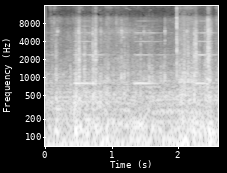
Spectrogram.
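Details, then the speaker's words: Car after brake pad replacement: loose caliper pins had caused noise below 1,600 rpm and have now been tightened. Driving over speed bumps and a tiled road gives low road rumble and soft tyre thumps with no clunks or rattles. Suspension and brakes are normal. "तो अब गाड़ी काफी ज्यादा जो smooth चल रही है और खड्डो में भी और वैसे भी काफी अच्छा एक्सपीरियंस है"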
